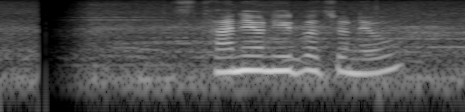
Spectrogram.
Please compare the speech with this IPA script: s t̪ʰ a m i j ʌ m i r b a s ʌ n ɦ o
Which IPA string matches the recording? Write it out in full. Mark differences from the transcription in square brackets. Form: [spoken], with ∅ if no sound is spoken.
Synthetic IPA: s t̪ʰ a [n] i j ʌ [n] i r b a [t͡s] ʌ n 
